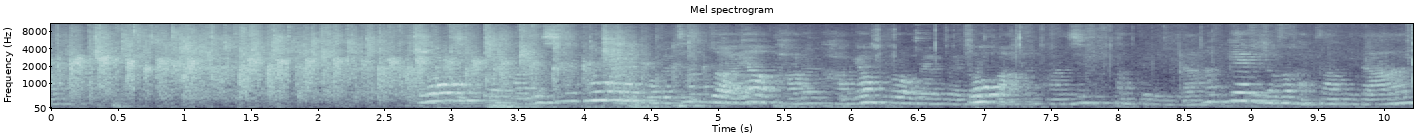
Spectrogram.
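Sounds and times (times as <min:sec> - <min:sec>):
audience applause for speaker: 0:00.0 - 0:04.8
speech: 0:02.8 - 0:10.2.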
